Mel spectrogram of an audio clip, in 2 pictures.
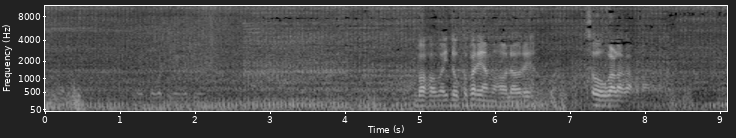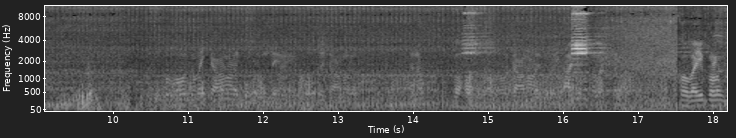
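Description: Motorcycle engine running steadily as it rides along a road, with voices of people talking over it and two short high-pitched sounds near the end.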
